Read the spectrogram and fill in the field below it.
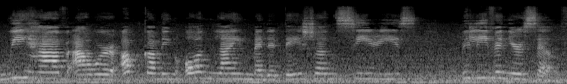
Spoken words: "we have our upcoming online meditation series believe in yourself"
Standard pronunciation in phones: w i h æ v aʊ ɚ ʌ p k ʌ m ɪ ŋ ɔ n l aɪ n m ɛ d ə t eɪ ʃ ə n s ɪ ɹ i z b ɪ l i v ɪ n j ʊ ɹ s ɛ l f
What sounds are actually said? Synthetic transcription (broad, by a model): w i h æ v aʊ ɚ ʌ p k ʌ m ɪ ŋ ɔ n l aɪ n m ɛ d ə t eɪ ʃ ə n s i ɹ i s b ɪ l i v ɪ n j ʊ ɹ s ɛ l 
